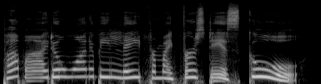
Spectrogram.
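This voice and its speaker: A woman's voice: very high-pitched, normal speed, vocal fry, dry recording, studio quality, pitched above the performer's own voice. A woman doing a gleeful little boy. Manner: gleeful, bouncing with excitement. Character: excited little boy, eager for school.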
